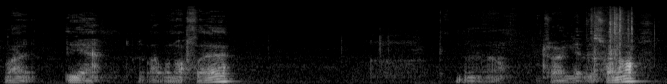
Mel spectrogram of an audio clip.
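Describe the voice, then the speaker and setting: A man with a husky voice, giving informal, unscripted hands-on commentary as he mutters through a repair, now and then mildly sweary. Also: low voice, big pitch swings, slow pace, slight background noise. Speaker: host of a vintage radio repair video.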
